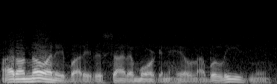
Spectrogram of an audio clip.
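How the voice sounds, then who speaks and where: An American actor playing a calm, plain-spoken captured gunfighter in a 1950s radio western, narrating and talking in a measured way. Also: male voice, rumbling low, breathy edge, exaggerated voice. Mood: earnest. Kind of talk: 1950s radio western acting, first-person narration and dialogue. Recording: muffled 1950s radio recording, music behind.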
